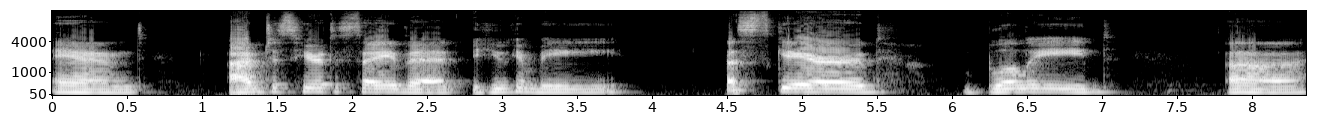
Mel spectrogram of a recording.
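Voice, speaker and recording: With an American accent, a woman speaks at a very deep, low pitch in a monotone, flat way. Her pace is very slow, with long, frequent pauses, and audible room echo surrounds her. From US South, Kentucky. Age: 40s. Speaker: mukbang YouTuber. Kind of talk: casual vlog talk to camera while eating.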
